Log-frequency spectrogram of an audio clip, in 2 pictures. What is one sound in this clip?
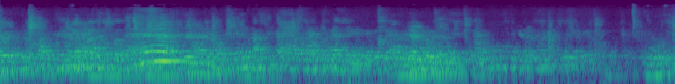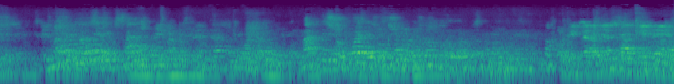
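A middle-aged man speaks calmly to a group.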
